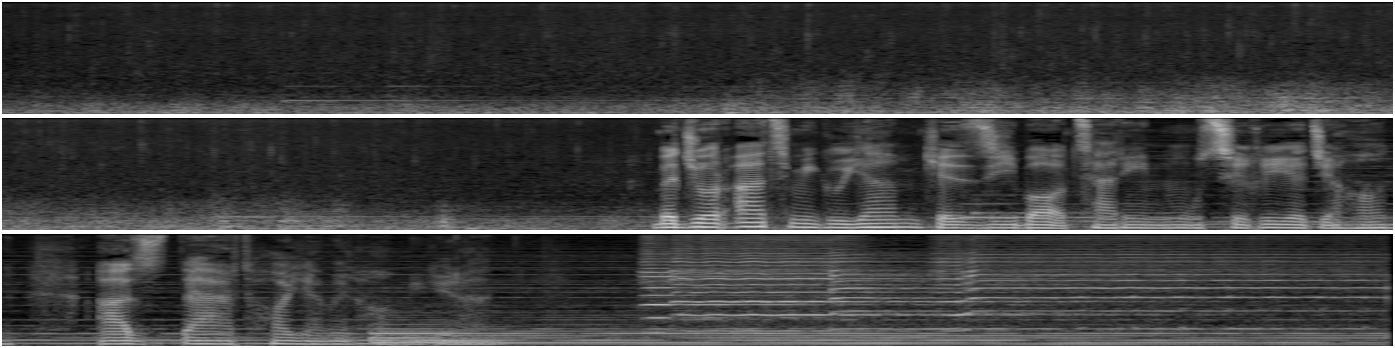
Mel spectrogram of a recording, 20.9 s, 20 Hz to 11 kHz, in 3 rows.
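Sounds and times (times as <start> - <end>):
low rumble of thunder: 0.0 - 10.4
steady dense rainfall in a storm: 0.0 - 20.8
speech: 10.3 - 16.6.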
